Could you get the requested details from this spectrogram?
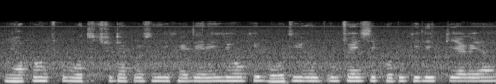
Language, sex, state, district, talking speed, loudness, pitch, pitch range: Hindi, female, Haryana, Charkhi Dadri, 290 wpm, -14 LUFS, 160 Hz, 155-165 Hz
